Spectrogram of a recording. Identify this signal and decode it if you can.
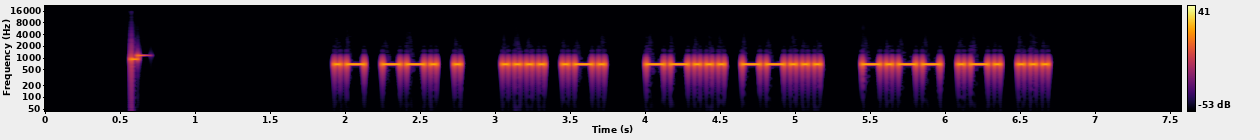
Morse code, heard as a keyed tone, about 30 wpm, 700 Hz. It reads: AGE HR 77 YRS
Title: Practice QSO - Exchange 3 - More Info - 30wpm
